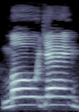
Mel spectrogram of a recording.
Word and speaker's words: Mojang: Mo they're Mojang but that was that was the moyang brand director that said that yeah yeah that's true and the thing is I think it's because they're Swedish so they just pronounce things differently and we've all been pronouncing it the wrong from the beginning because of it but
